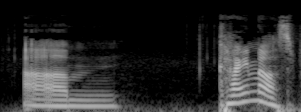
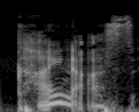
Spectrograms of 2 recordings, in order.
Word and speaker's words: Kainos: And yes, it's pronounced kainos. I've had a lot of people like, how do you even say that word? So it's right. Greek. It's kainos.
